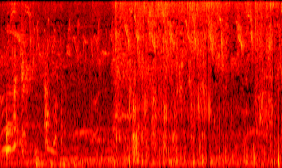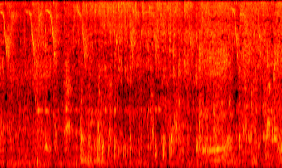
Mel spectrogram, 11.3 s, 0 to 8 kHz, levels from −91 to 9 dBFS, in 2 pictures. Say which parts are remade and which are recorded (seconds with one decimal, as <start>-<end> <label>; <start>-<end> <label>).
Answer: 0.0-5.8 recorded; 5.8-6.5 remade; 6.5-7.0 recorded; 7.0-8.5 remade; 8.5-8.9 recorded; 8.9-9.8 remade; 9.8-11.3 recorded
